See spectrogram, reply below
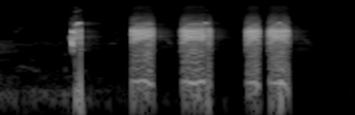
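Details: Kala teetar, the black francolin, in Sindh, Pakistan, giving its harsh rasping call: a sharp click-like opening note, then two loud grating notes, a short gap and a tight closing pair, all on a quiet background.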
